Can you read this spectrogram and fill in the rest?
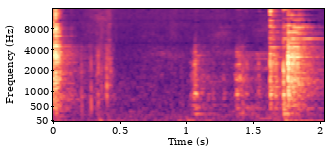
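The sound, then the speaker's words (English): A metal spoon clinks and scrapes against a pan while salsa is added to chicken and poblano, several times at an uneven pace, with short, bright knocks and a louder pair of taps near the end. “So I add two tablespoons of it into the pan with the chicken and poblano”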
